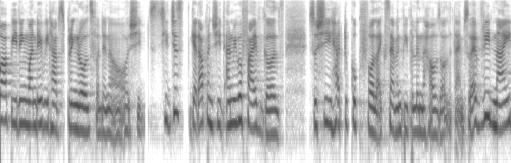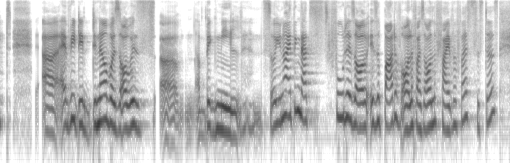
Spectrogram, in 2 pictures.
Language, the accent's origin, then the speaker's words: English; Bangalore, Karnataka, India; We were born here in Bangalore, all of us.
